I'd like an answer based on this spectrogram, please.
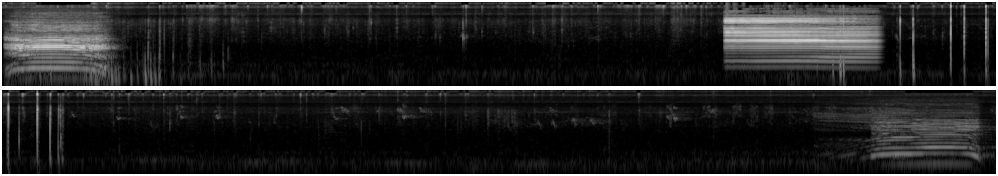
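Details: Cattle herd, thirsty during hot weather, with three drawn-out lowing moos spaced several seconds apart: one at the start, one in the middle followed by a few sharp clicks, and a rising one at the end.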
